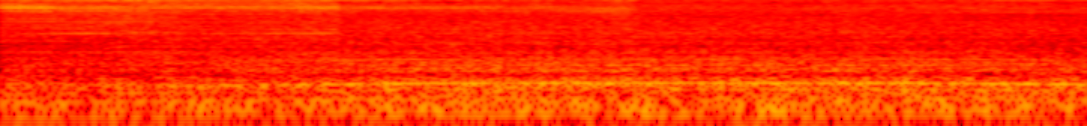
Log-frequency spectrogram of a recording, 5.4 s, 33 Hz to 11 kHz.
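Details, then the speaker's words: 2014 Nissan Altima blower fan at idle: rapid light clicking over steady fan rush that gets louder and faster with fan speed, from debris hitting the fan blades behind the glovebox. "hey everybody so I've got a Nissan Altima 2014 and the fan has been making this sound for a while now"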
